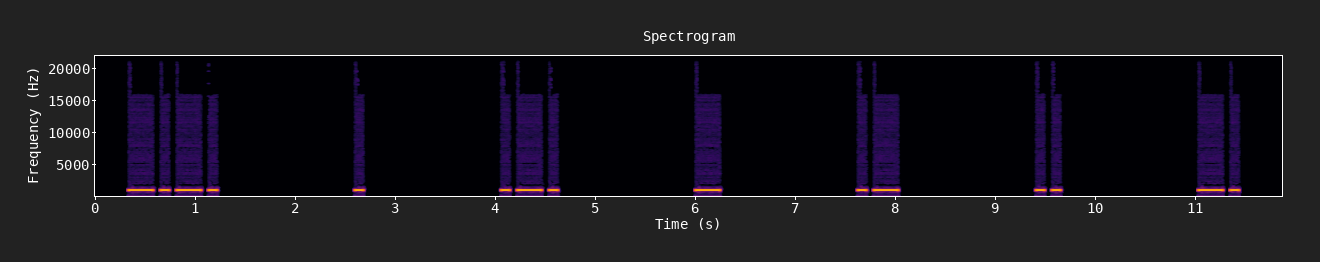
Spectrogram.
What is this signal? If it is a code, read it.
Morse code, heard as a keyed tone, about 15 wpm, spaced as for 5 wpm, 1000 Hz. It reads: CERTAIN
